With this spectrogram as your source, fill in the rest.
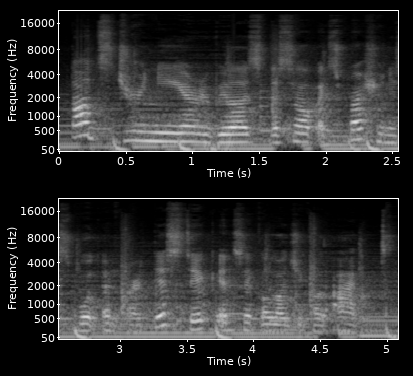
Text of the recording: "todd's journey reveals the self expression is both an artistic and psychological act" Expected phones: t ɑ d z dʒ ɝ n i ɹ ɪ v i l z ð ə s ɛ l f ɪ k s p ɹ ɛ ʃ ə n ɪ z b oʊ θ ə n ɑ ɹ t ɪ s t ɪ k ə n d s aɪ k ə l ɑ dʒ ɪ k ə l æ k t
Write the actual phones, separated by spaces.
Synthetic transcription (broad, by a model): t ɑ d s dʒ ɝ n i ɹ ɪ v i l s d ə s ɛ l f ɪ k s p ɹ ɛ ʃ ə n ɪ s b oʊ t ə n ɑ ɹ t ɪ s t ɪ k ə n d s aɪ k ə l ɑ dʒ ɪ k ə l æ k t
